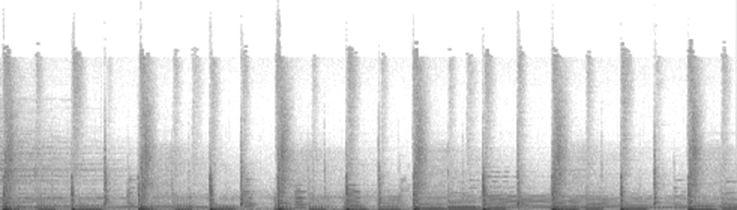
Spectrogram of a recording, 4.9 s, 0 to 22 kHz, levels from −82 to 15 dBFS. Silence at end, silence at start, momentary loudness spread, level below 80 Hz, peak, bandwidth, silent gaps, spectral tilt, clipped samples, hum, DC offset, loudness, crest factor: 0 s; 0 s; 3 LU; -30 dBFS; -4 dBFS; 18.5 kHz; none; -5.5 dB/octave; under 0.1%; none; under 0.1%; -23 LUFS; 18 dB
